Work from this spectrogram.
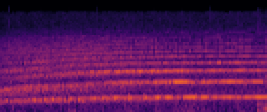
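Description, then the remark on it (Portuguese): An alarm rings with a loud, steady electronic wail whose pitch creeps slowly upward, sounding continuously from start to finish with no one talking. “Ring alarme”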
